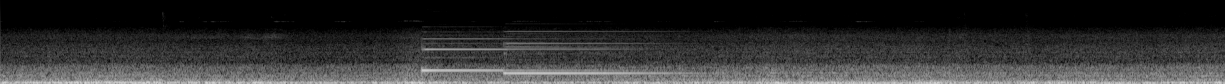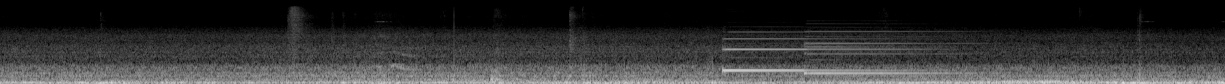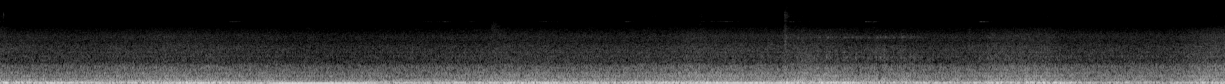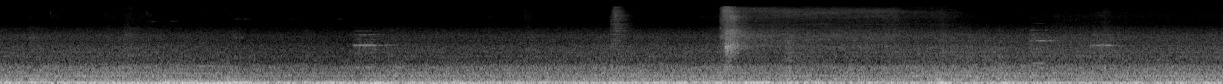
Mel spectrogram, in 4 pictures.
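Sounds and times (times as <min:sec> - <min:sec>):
bus engine and road rumble: 0:00.0 - 0:48.9.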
